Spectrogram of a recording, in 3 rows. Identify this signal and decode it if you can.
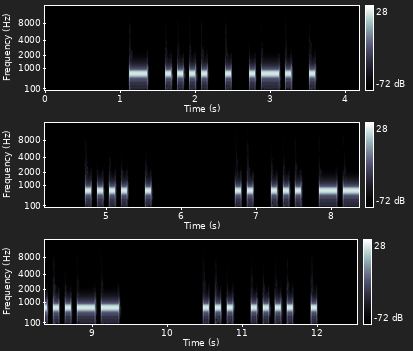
Morse code, heard as a keyed tone, about 15 wpm, 700 Hz. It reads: THERE HE IS, SHE
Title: 2x Word-Spacing - Sentences from Top 100 Words - 15wpm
